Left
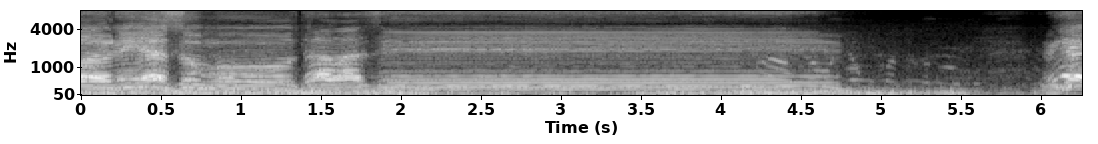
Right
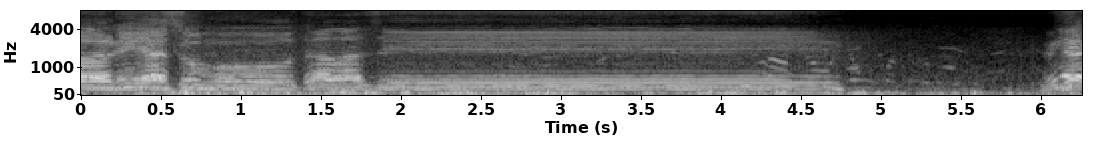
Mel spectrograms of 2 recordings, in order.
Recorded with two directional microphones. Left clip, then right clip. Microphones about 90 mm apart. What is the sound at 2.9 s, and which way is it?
A capella, 50° left (ahead or behind).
